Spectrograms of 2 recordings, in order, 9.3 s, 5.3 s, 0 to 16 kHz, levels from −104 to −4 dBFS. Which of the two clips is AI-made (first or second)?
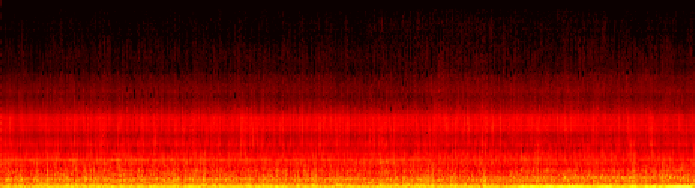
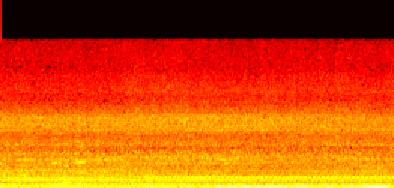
first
